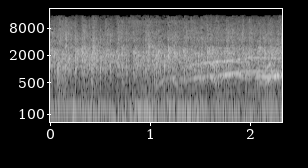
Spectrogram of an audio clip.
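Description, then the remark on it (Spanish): An audience in the stands applauds a guest on the football show Amanecer de Fútbol: a steady, dense, loud wash of clapping that holds throughout, with a faint crowd murmur and a thin rising whistle-like tone in the final second. “Mira cómo te aplaude la gente, eh, cómo te quiere.”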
